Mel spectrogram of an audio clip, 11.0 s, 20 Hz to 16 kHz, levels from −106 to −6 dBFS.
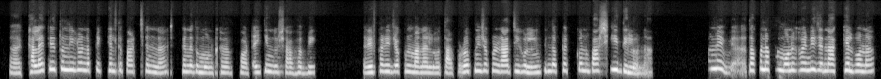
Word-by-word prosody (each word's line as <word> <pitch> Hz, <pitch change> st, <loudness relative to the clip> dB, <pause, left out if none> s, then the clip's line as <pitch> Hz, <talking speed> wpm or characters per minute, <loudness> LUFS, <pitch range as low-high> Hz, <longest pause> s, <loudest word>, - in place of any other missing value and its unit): আ -, -, -6 dB, 0.2 s
খেলাতেই 305 Hz, +7 st, +3 dB
তো -, -, +3 dB
নিল 350 Hz, -1 st, +3 dB
না, -, -, +1 dB
আপনি 335 Hz, -, -6 dB
খেলতে 320 Hz, +1 st, -2 dB
পারছেন 280 Hz, 0 st, -3 dB
না। 230 Hz, -, -1 dB
সেখানে 280 Hz, +1 st, -2 dB
তো -, -, -1 dB
মন 235 Hz, -1 st, 0 dB
খারাপ 240 Hz, -3 st, -4 dB
হওয়াটাই 245 Hz, +1 st, -3 dB
কিন্তু 280 Hz, -3 st, 0 dB
স্বাভাবিক। 240 Hz, +1 st, -3 dB, 0.7 s
রেফারি 285 Hz, +4 st, +2 dB
যখন 280 Hz, +1 st, -2 dB
বানালো, 245 Hz, -1 st, +2 dB
তারপরেও 230 Hz, +4 st, +1 dB
আপনি 310 Hz, -, -2 dB
যখন 310 Hz, 0 st, -3 dB
রাজি 280 Hz, +1 st, +2 dB
হলেন 245 Hz, -3 st, +2 dB
কিন্তু 300 Hz, 0 st, -1 dB
আপনাকে 320 Hz, -1 st, -6 dB
কোন 325 Hz, -, +1 dB
বাশিই 315 Hz, +4 st, +3 dB
দিল 255 Hz, -4 st, +4 dB
না। -, -, -9 dB, 0.7 s
মানে 400 Hz, 0 st, +4 dB
আব -, -, -9 dB, 0.3 s
তখন 325 Hz, +3 st, +2 dB
আপনার 355 Hz, 0 st, -3 dB
মনে 320 Hz, +1 st, +3 dB
হয়নি 345 Hz, 0 st, +3 dB
যে, 330 Hz, -, +1 dB
"না -, -, +5 dB
খেলব 320 Hz, -3 st, +3 dB
না?" -, -, 0 dB
290 Hz, 220 wpm, -20 LUFS, 250-325 Hz, 0.7 s, না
